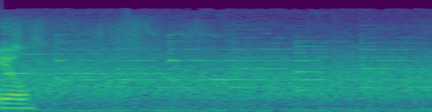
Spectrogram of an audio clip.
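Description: Steady outdoor background noise: an even hiss over a low rumble, with no clear event in it. A man's voice trails off right at the start.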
